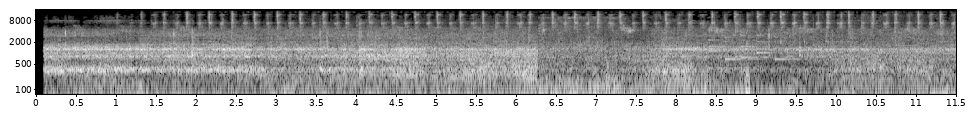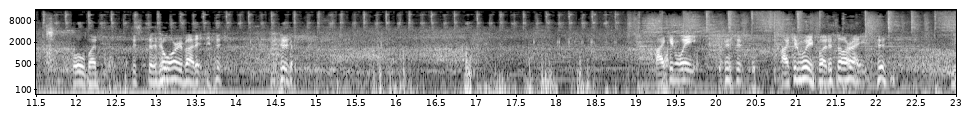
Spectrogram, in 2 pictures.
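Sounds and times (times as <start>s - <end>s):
street traffic: 0.1s - 23.0s
music playing: 2.0s - 23.0s.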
